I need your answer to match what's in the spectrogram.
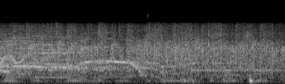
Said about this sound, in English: That's another long applause there. Have they always been that long? I don't think so.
